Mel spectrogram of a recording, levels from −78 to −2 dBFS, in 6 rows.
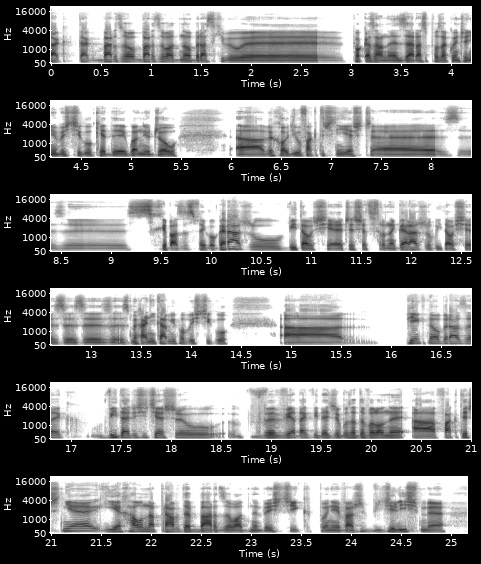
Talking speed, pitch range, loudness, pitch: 145 wpm, 105-125 Hz, -20 LUFS, 110 Hz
